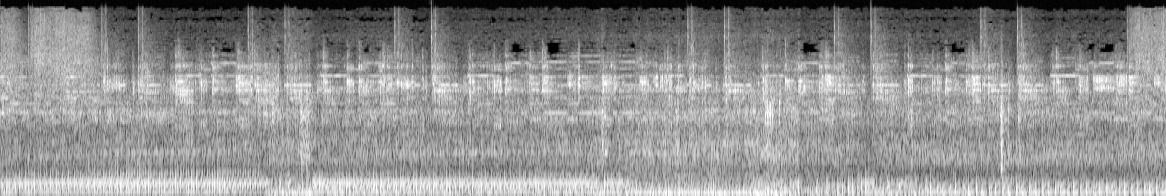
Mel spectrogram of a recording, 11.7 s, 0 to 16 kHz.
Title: Ducati 1098S Rattling noise problem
